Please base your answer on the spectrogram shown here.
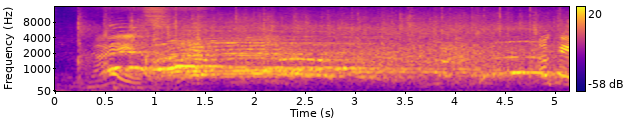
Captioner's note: audience applauding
